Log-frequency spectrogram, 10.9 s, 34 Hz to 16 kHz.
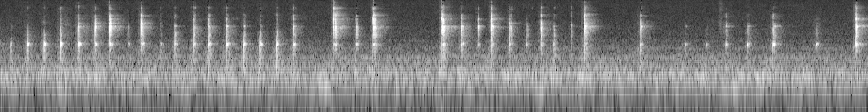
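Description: A wooden brush is tapped in a quick, uneven rhythm, giving about 30 short, dry, bright clicks. Each tap dies away almost at once over a quiet background.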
